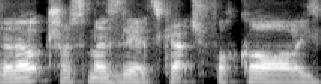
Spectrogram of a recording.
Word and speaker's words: Meslier: I thought we could get Perry in and just forget this fucking Meslier silent S bullshit, man.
